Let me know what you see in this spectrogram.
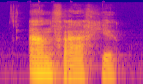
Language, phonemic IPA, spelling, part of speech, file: Dutch, /ˈaɱvraxjə/, aanvraagje, noun, Nl-aanvraagje.ogg
- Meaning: diminutive of aanvraag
